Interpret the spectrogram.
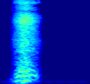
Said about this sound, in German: Er schniefte einmal.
